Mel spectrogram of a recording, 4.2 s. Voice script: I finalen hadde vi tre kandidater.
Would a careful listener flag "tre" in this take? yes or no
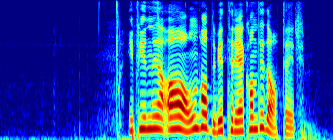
no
